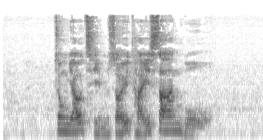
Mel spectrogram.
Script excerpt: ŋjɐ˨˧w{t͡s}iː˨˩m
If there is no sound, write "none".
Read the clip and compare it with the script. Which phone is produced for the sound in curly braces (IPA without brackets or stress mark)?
t͡sʰ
